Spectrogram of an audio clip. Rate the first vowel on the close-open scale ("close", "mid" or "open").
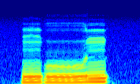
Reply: close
